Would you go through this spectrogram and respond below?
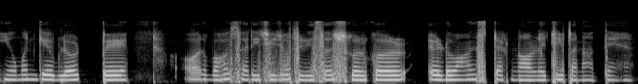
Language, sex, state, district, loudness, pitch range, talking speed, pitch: Hindi, female, Chhattisgarh, Sukma, -18 LUFS, 210-220 Hz, 150 wpm, 215 Hz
